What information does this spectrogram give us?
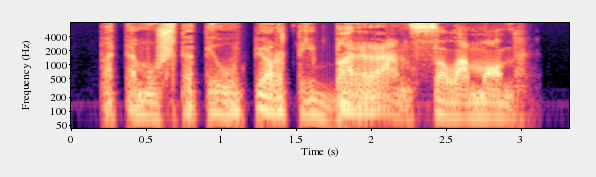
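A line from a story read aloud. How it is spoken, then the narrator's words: Hiss. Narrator (Russian): Прошипела сеньора Кишкус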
